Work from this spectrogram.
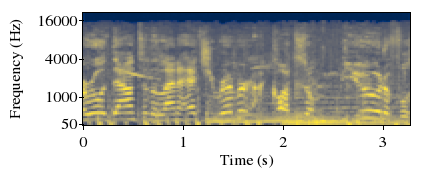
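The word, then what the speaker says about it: Lannahechee: other day I roll it down to the Lana Hetchy River I caught some beautiful steelhead trout you made in Atlanta no no the Lana hatch it runs right here here yeah but it's pronounced Lana Hass why is everything in English said differently than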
